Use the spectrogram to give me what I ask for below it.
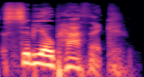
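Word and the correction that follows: cibopathic: Sibio. – It's spelled like C-I-B. – Or I'm sorry, sibopathic.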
